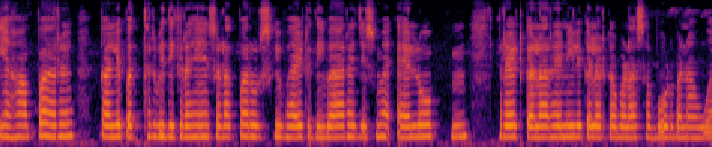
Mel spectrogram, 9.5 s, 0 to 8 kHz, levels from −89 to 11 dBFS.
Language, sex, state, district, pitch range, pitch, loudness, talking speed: Hindi, female, Bihar, Purnia, 220-230 Hz, 230 Hz, -21 LUFS, 185 wpm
